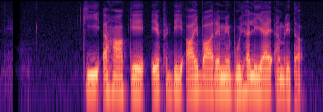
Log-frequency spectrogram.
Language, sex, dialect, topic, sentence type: Maithili, male, Bajjika, banking, statement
